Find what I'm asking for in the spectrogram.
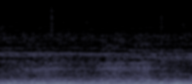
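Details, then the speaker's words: Newly bought Steam Deck: a quiet, steady low hum with a faint, thin high whine riding on top, coming and going mainly while it downloads games; cause unknown. "but it's a sound it's mainly when it's downloading things it makes that noise see now it's stopped oh now it's back"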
